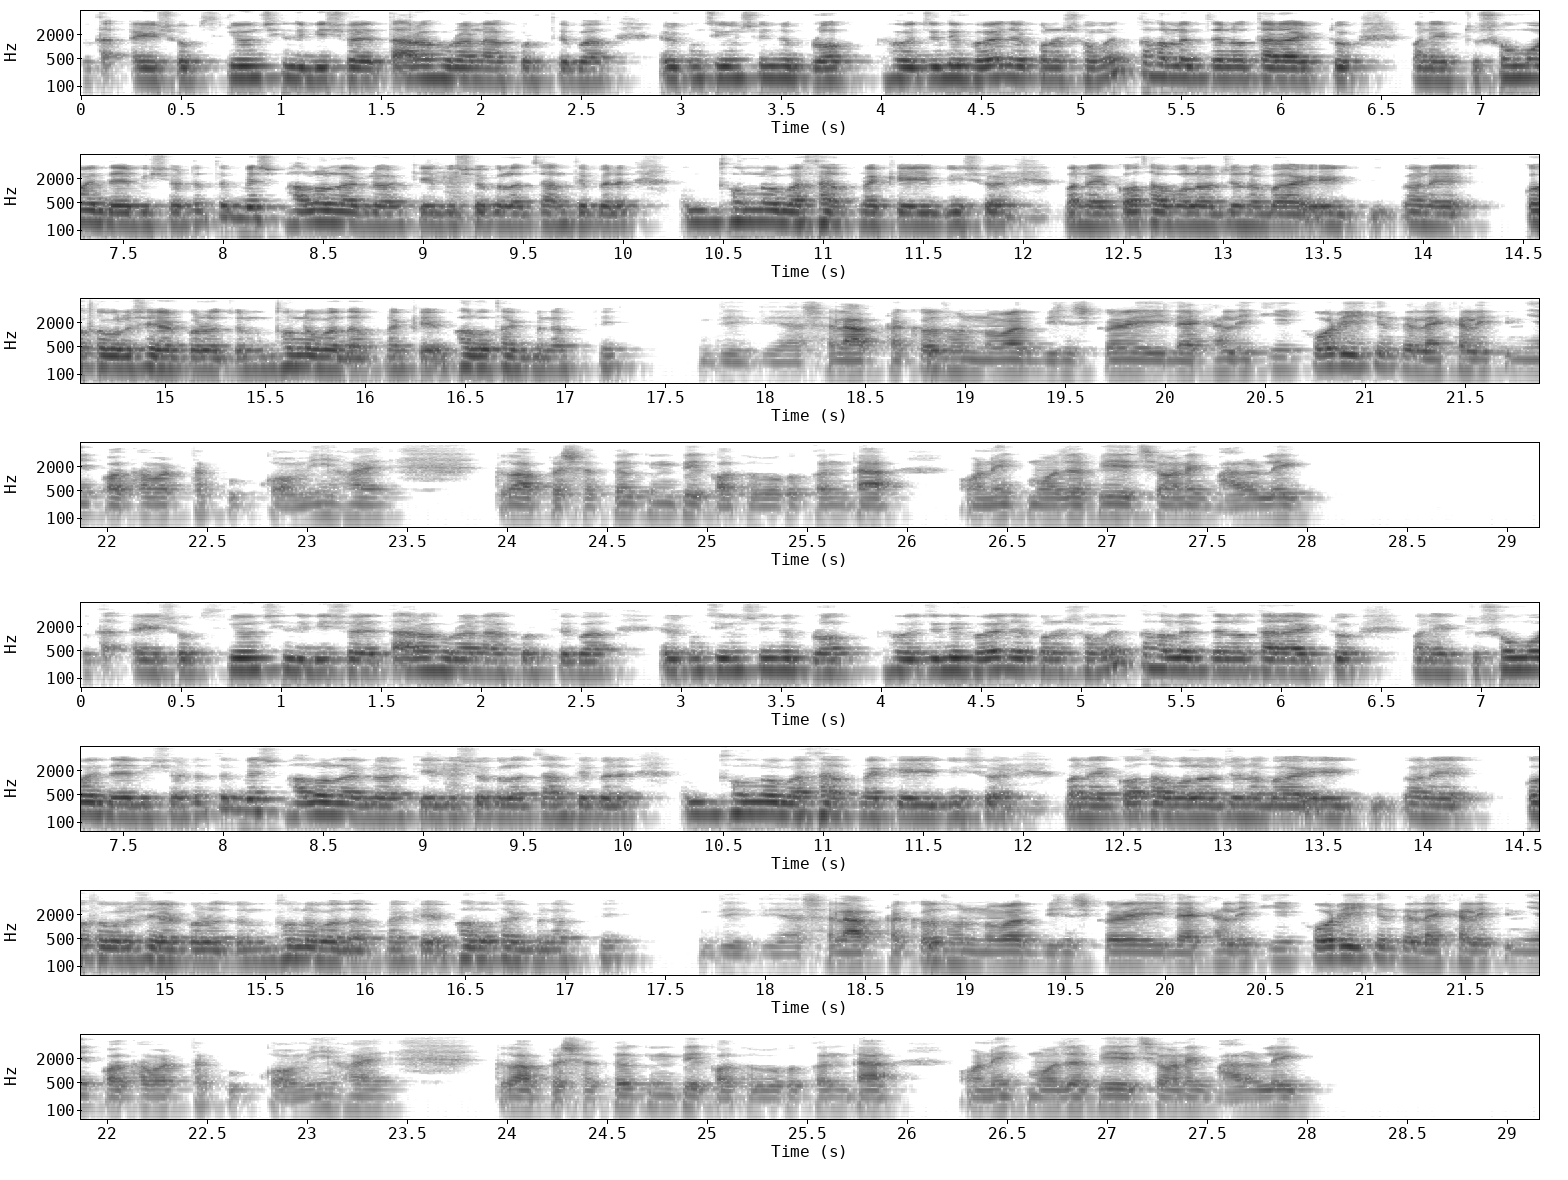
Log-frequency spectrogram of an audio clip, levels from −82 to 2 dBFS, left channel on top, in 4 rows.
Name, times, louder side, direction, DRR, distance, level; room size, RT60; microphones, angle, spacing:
voice 1, 0.0-14.2 14.5-17.2, left 1 dB, 55° left, 1.3 m, -26 dB
voice 2, 17.7-22.3 22.8-27.9, equal, 5° right, 1.2 m, -31 dB
5.9 x 3.7 x 4.4 m
head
